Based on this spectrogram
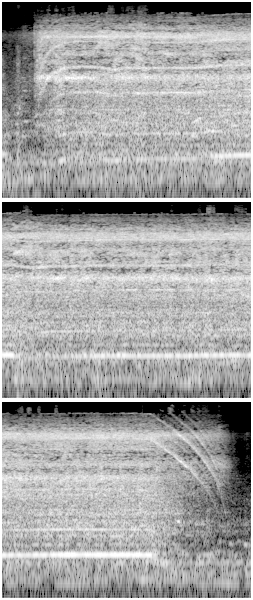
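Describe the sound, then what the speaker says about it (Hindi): Electric drill machine boring holes into a wall for fitting electrical casing and capping strips, a loud steady high-pitched whine running continuously for about nine seconds, close up, with no talking. "मैं दूर दूर मैंने ड्रिल मशीन का उपयोग किया है"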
